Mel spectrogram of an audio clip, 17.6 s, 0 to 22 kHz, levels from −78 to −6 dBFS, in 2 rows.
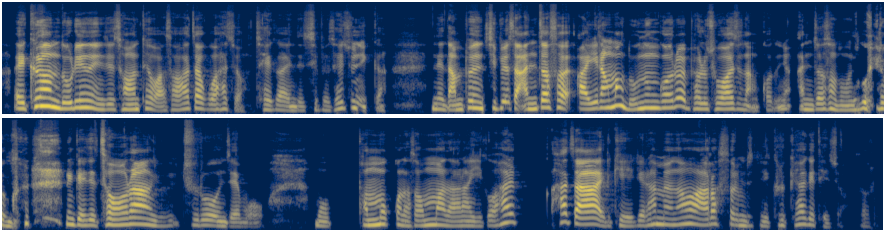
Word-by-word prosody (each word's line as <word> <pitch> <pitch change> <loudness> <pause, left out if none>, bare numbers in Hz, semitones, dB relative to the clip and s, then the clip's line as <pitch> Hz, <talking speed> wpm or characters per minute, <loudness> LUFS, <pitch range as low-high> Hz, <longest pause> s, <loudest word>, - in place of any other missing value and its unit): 예. 210 - +6
그런 290 +3 +8
놀이는 240 +3 +3
인제 180 -2 -3
저한테 185 +3 -3
와서 165 -2 -5
하자고 205 -3 -2
하죠. 195 0 -10
제가 165 -2 -8
인제 140 0 -10
집에서 155 +5 -12
해 - - -5
주니까. 240 +3 -9 0.5
근데 195 -3 -7
남편은 180 +8 +2
집에서 225 0 +1
앉아서 240 +5 +4
아이랑 215 +5 +3
막 315 0 +3
노는 230 +5 -1
거를 245 +4 -1
별로 200 -2 -5
좋아하진 195 0 -2
않거든요. 145 -8 -11
앉아서 190 +3 -6
노는 160 0 -9
거 220 - -1
이런 200 -4 -4
걸. 150 - -8 0.4
그러니까 210 -3 -1
이제 185 0 -5
저랑 200 -3 +2
주로 185 -2 -8
인제 145 -2 -9
뭐, 140 - -19 0.5
뭐 160 -2 -12 0.3
밥 190 - -6
먹고 210 +1 -3
나서 175 0 -8
"엄마 195 +2 -3
나랑 165 -1 -7
이거 160 +2 -12
할 275 +8 -3 0.3
하자." 225 -7 +6
이렇게 160 +1 -12
얘기를 175 +6 -10
하면은 215 -1 -5
어 240 - -2
"알았어." 220 +1 -2
이러면서 175 -4 -11 0.2
그렇게 185 +1 -16
하게 220 -2 -6
되죠 135 -9 -18
서로. - - -31
195 Hz, 410 characters per minute, -20 LUFS, 175-220 Hz, 0.5 s, 그런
